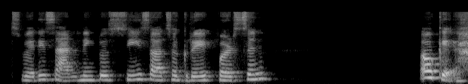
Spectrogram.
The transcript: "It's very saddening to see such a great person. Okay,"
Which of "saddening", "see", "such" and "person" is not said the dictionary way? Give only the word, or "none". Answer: saddening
